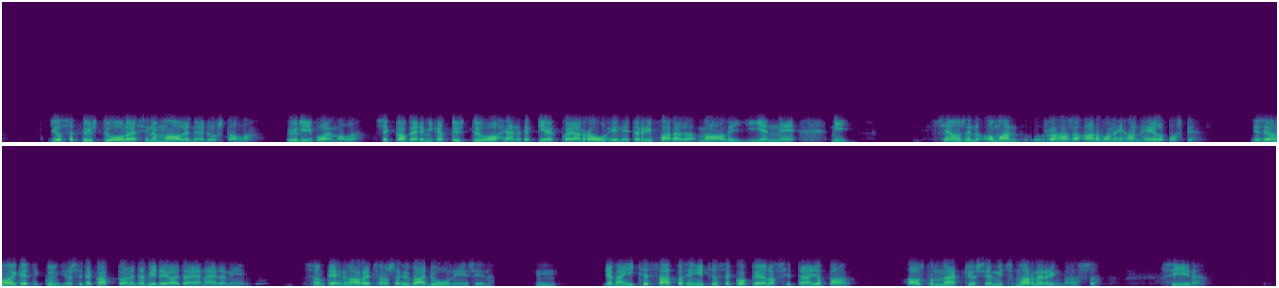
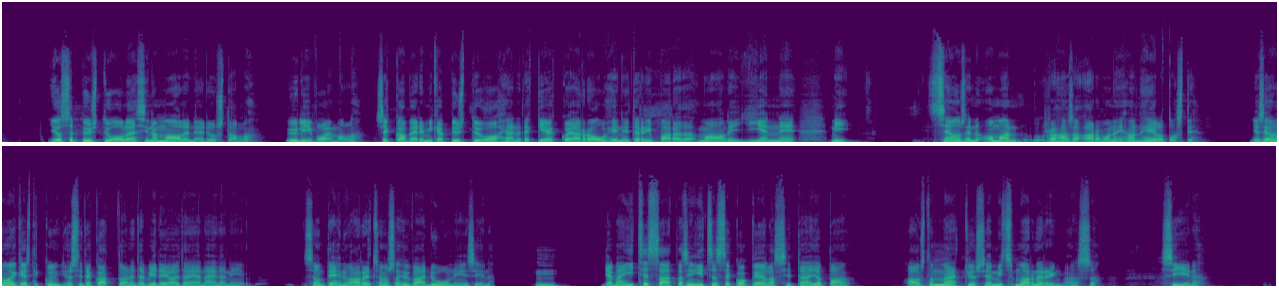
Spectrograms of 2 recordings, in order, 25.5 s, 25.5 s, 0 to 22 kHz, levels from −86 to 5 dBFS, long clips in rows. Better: second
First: phone-call audio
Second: none

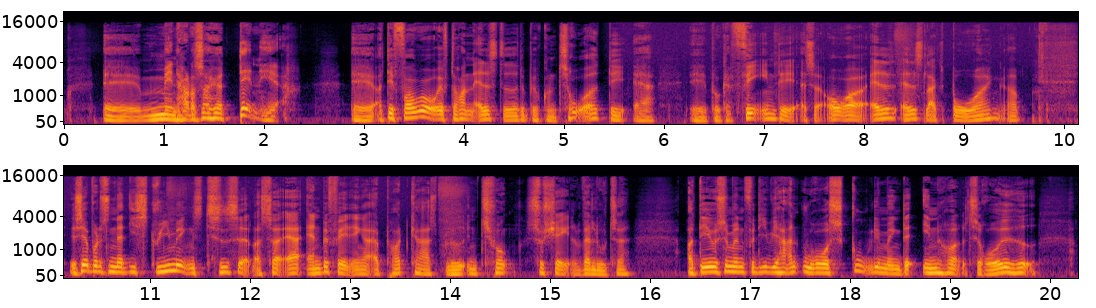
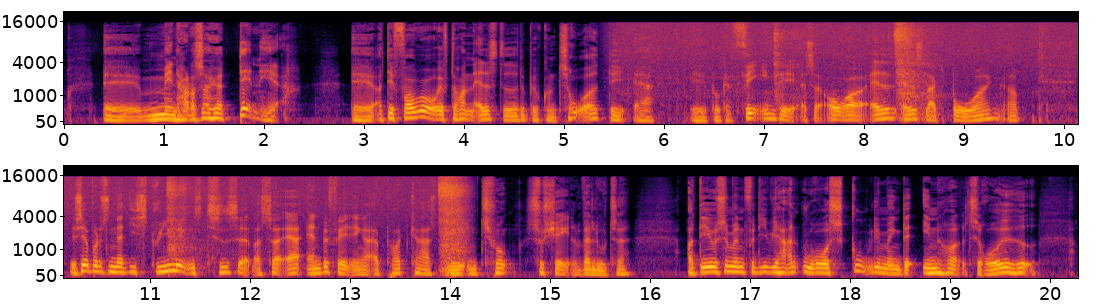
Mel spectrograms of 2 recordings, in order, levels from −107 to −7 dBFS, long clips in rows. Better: first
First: hiss; faint; from 5.5 to 14 s; 25 dB below the speech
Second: hiss; loud; from 5.5 to 14 s; 6 dB below the speech

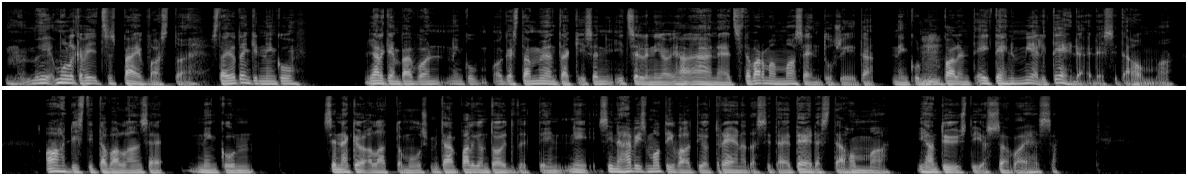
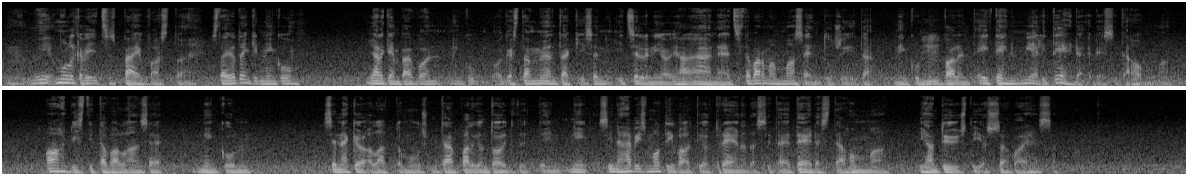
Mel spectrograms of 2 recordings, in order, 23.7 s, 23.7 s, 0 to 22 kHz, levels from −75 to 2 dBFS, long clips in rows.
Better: first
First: none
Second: hiss; noticeable; throughout; 10 dB below the speech

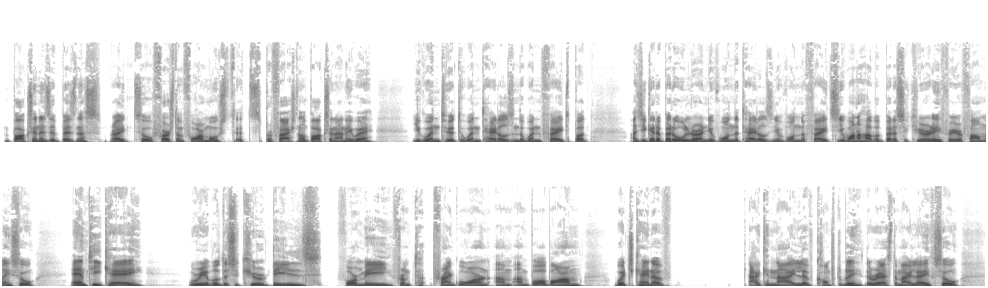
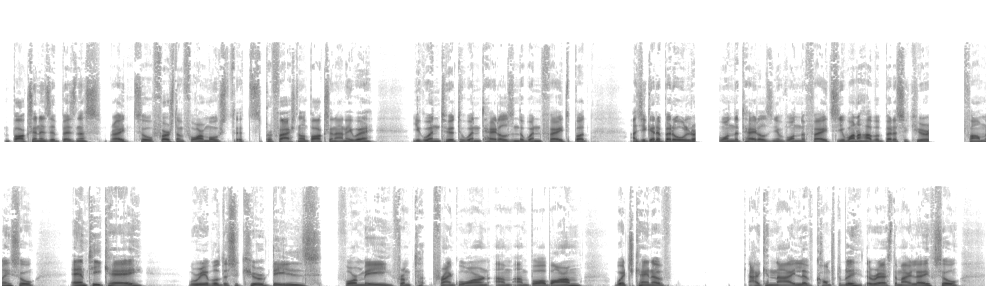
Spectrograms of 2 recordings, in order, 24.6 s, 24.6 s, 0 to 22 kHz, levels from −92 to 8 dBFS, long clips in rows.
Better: first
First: none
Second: audio cutting out; at 8.5 s and at 12 s

